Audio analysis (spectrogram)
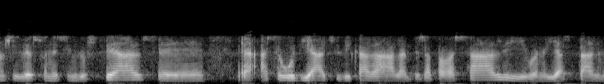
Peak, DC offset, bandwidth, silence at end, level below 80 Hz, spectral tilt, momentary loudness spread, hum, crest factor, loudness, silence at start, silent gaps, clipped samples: -2 dBFS; under 0.1%; 4.6 kHz; 0 s; -62 dBFS; -7.5 dB/octave; 8 LU; none; 18 dB; -19 LUFS; 0 s; none; under 0.1%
